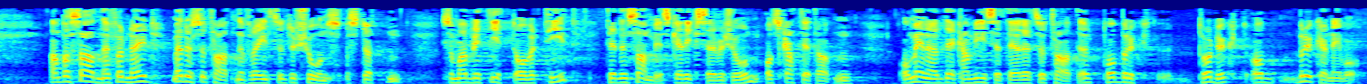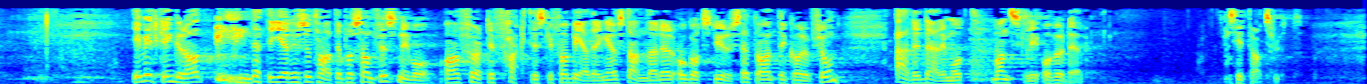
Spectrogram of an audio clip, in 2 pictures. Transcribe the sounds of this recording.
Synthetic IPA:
ʔɑmbɑsɑːd̪ən̩æɾfɔɳœʏd̪mɛɾɛsʉlt̪ʰɑːt̪ənəfɾɑɪnst̪ɪt̪ʉʂuːnsst̪œt̪nsɔmhɑɾblɪt̪ːjɪt̪ʰːoːʋəʈʰiːd̪t̪ʰɪld̪ɛnsɑmbɪ̰skəɾɪksɾɛʋɪʂuːnn̩ɔskɑt̪ːɛt̪ʰɑːt̪n̩ | ʔɔmeːnəɾɑt̪̚d̪ɛkʰɑnʋiːsət̪ʰɪlɾɛsʉlt̪ʰɑ̰ːt̪ə̰ɾpʰɔbɾʉpʰɾʊd̪ʉkt̪ʰɔbɾʉːkəɳɪʋo̰ː | ɪʋɪlkənɡɾɑːd̪d̪ɛt̪ːəjiːɾːɛsʉlt̪ʰɑːt̪əpʰɔsɑmfʉnsnɪʋoːɔhɑːɾføːʈ̚ʈɪlfɑkt̪ɪskəfɔɾbeːd̪ɾɪŋəɾɑst̪ɑnd̪ɑɖəɾʔɔɡɔt̪st̪yːɾəsɛt̪ːɔɑnt̪ɪkʊɾʉpʂuːnʔæɖɛd̪æɾɪmuːt̪ʋɑnskəlɪ̰ʔɔ̰ʋʉɖḛːɾə | sɪt̪ʰɑ̰ːt̪slʉ̰t̪ː

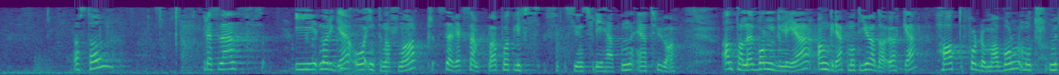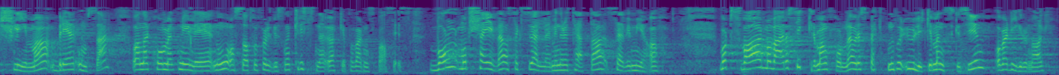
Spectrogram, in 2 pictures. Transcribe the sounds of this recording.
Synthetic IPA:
ɑst̪ʰɔlm | pʰɾɛsɪd̪ɛnt̪ | ɪnɔɾɡəʔɔɪnt̪əɳɑʂʊnɑːlt̪seːɾʋɪɛksɛmplɑpʰɔɑt̪lɪfsː | yːnsfɾiːɦeːt̪n̩ɛ̰t̪ʰɾʉːɑ̰ | ʔɑnt̪ɑːləʋɔlɡ̪əlɪəʔɑŋɡɾeːpmuːt̪jøːd̪ɑ̰ʔøːkə | hɑːt̪fɔɖɔmɑʋɔlːmuːt̪mʉʂliːmɑbɾeːɾʔʊmsæɪʔɔɛnæɾkʰoːmɛlt̪nyːlɪnuːɔsɔɑt̪fɔɾfœlɡəlsn̩ɑʋkʰɾɪst̪nəʔøːkəɾpʰɔʋæɖn̩sbɑ̰ːsɪ̰s | ʋɔlːmuːt̪ʂæɪʋəɔsɛksʉɛlːəmɪnʊɾɪt̪ʰeːt̪ɑɾseːɾʋɪmyːə̰ʔɑʋ | ʋɔʈsʋɑːɾmɔʋæːɾəɔsɪkɾəmɑŋːfɔlːəɔɾɛspɛkt̪nfɔɾʔʉːlʏkəmɛnːəskəsyːnʔɔʋæɖiːɡɾʉnlɑːɡ

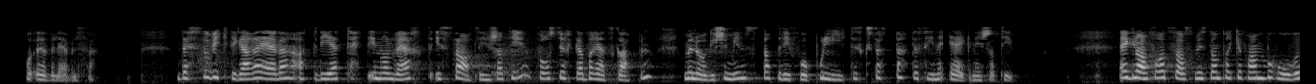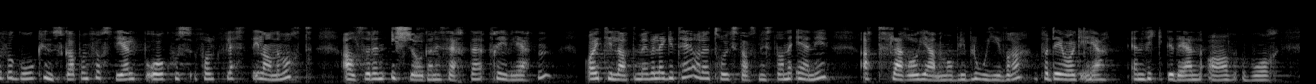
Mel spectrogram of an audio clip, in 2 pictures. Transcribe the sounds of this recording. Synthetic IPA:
ɔʔøːʋəlḛːʋəlsə | d̪ɛst̪ɔʋɪkt̪ɪɡəʁəɛd̪ɛɑ̰t̪d̪ɪæʁt̪ʰɛt̪ːɪnʋɔlʋeːʁt̪ɪst̪ɑːt̪lɪnɪʃɑt̪ʰiːʋfɔʁɔst̪ʏʁkɑbəʁeːd̪skɑːpənmɛnoːɡɪçːəmɪnst̪ɑt̪d̪ɪfoːʁpʰʊliːt̪ɪskst̪œt̪ːət̪ʰɪlsiːnəʔeːɡnɪnʂɑt̪ʰḭːʋ | ɛɡlɑːfɔʁɑt̪st̪ɑːt̪smɪnɪst̪əʁnt̪ʰʁɛkːəfʁɑmbəɦuːʋəfɔʁɡuːkʰʉnskɑːpɔmfœʁst̪əjɛlpoɡhʊsfɔlkflɛst̪ɪlɑnːəʋɔʁt̪ʔɑ̰lt̪sɔd̪ɛnɪʃːəɔʁɡɑnɪseːʁt̪əfʁiːʋɪlɪheːt̪n̩ | ʔɔ̰ɛɡ̚t̪ʰɪlːɑːt̪əmɛːɡɔlɛɡːət̪ʰɪlɔd̪ɛt̪ʰɾuːɛɡst̪ɑːt̪smɪnɪst̪əʁənæʔeːnɪʔɑt̪flæːɾəoːɡjæːʁnəmɔbliːbluːjiːʋəʁəfɔɖɛoːɡɛʔɛnʋɪkt̪ɪd̪eːlɑʋʋoːʁ

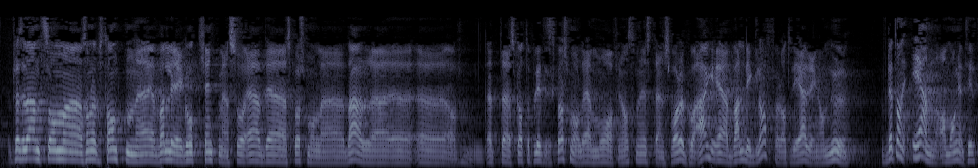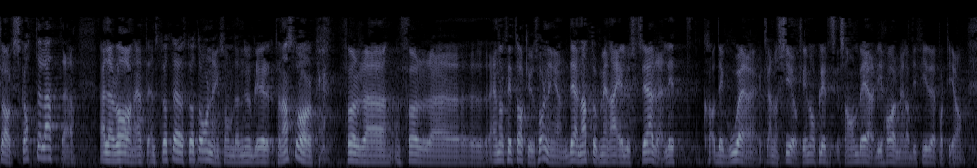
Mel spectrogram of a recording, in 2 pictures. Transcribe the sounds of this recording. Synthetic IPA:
pʰɾɛsɪd̪ɛnt̪sɔmsɔmɾɛpɾəsn̩t̪ɑnt̪n̩ɛʋɛld̪ɪɡɔt̪ːçɛnt̪mɛsɔɛɖɛspœʂmoːləd̪æːɾ | ɛ̰t̪skɑt̪ːəpʊliːt̪ɪskspœʂmoːld̪ɛmɔfɪnɑnsmɪnɪst̪əɳsʋɑːɾəpʰɔɛɡɛʋæld̪ɪɡlɑːfɔɾɑt̪ɾɛjeːɾɪŋɑnʉː | fɔɖɛt̪ːnʔɛːnɑ̰ʋmɑŋːət̪ʰɪlt̪ʰɑːkskɑt̪ːəlɛt̪ːə̰ | ʔɛ̰lːəɖɑɛt̪ɛ̰nst̪œt̪ːəst̪œt̪ːəɔɖɳɪŋsɔmd̪ɛnʉːblɪɾt̪ʰɪlnæst̪əoːɾ | fɔɾfɔɾ | ɛ̰nɑʋt̪ʰɪlt̪ʰɑːkɪhʉːt̪hɔld̪nɪŋənd̪ɛnæt̪ːʊpmɛnæɪlʉst̪ɾeːɾəlɪt̪ː | kʰd̪ɛɡuːəɛnæʂiːɔkʰliːmɑpʰʊliːt̪ɪ̥skəsɑmːɑɾbeɪəʋɪɦɑɾmɛlːɑmd̪ɪfiːɾəpʰɑʈʰḭːɑ̰n

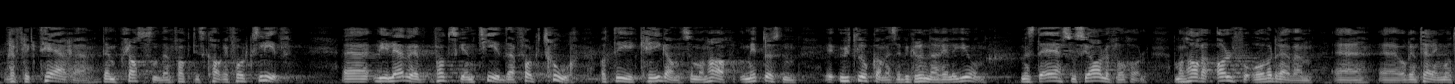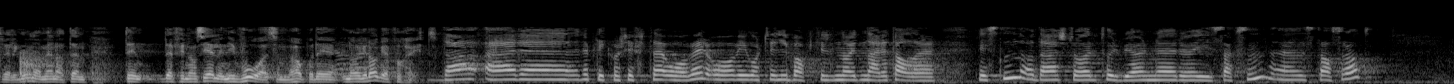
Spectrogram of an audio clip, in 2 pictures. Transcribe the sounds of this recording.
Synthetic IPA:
ɾɛflɛkt̪ʰeːɾəd̪ɛnpʰlɑsn̩d̪ɛnfɑkt̪ɪskhɑːɾɪfɔlksliːʋ | ʋɪleːʋəɾfɑk̚t̪ɪskɪɛnt̪ʰiːd̪̚dːæɾfɔlkt̪ʰɾuːɾɑt̪̚d̪ɪkʰɾiːɡɑnsɔmːɑnɦɑɾɪmɪt̪ːœst̪n̩ | ʔʉːt̪lʊkːɑnəsɛɪpɔɡɾʉnɑɾɛlɪɡɪuːn | mɛnsd̪ɛɛɾsʊsɪɑːləfɔɾhɔ̰lː | mɑnɦɑɾɛnɑlfɔɾʔoːʋəɖɾeːʋən | ɔɾɪənt̪ʰeːɾɪŋmʊːt̪ɾɛlɪɡɪuːnəmeːnəɾɑt̪d̪ɛnd̪̥ɛnd̪ɛfɪnɑnsɪɛlːənɪʋoːəsɔmʋɪlhɑːɾpʰɔd̪ɛnɔɾɡəd̪ɑːɡæɾfɔɾhœʏt̪d̪ɑæɾɾɛpʰlɪkːʊʂɪft̪əoːʋəɾɔʋɪɡoːʈʰɪlbɑːkə̥t̪ʰɪlnɔːɪd̪næːɾət̪ʰɑlːə | lɪst̪nɔd̪æːʂʈoːɾt̪ʰʊɾbjøːɳɾøːiːsɑksnst̪ɑːt̪sɾoːd̪

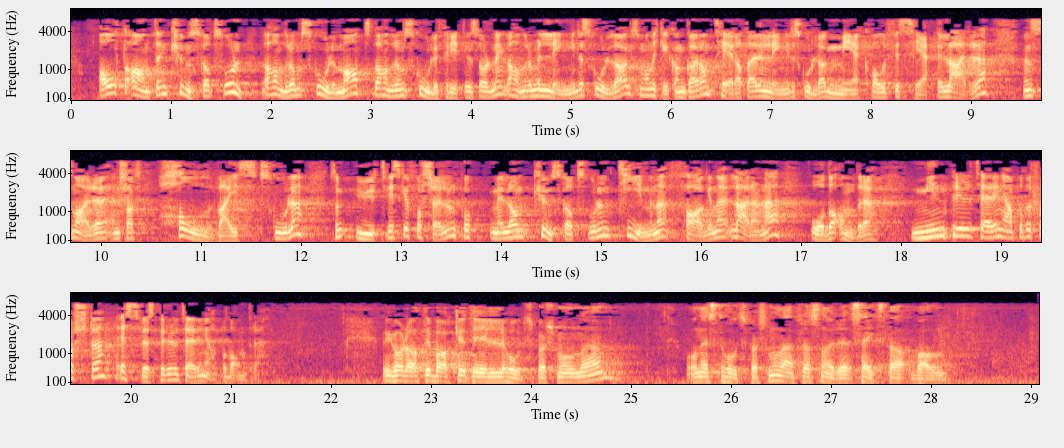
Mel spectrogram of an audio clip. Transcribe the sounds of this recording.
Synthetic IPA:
ɑlt̪ɑːnt̪ɛnkʰʉnskɑːpskuːlnd̪ɛhɑnd̪ləɾɔmskuːləmɑːt̪d̪ɛhɑnd̪əɾɔmskuːləfɾiːt̪ɪːd̪sɔɾɖnɪŋd̪ɛhɑnd̪əɾɔmɛnlɛŋɾəskuːləd̪ɑːɡsɔmːɑnɪkːəkʰɑnɡɑɾɑnt̪ʰeːɾəɑt̪̚d̪ɛæɾɛnlɛŋɾəskuːld̪ɑːɡmeːɾkʰʋɑlɪfɪsḛːʈəlæ̰ːɾəɾə | mɛnsnɑːɾəɾəʔɛnʂɭɑks | hɔlʋæ̰ɪsːkuːlə | sɔmʉːt̪ʰʋɪskəɾfɔʂɛln̩pʰɔmɛlːɔmkʰʉnskɑːpskuːlən̩t̪ʰiːmənəfɑːɡənəlæːɾæɳəɔd̪ɛʔɑnd̪ɾəmɪnpʰɾɪʊɾɪt̪ʰeːɾɪŋæɾpʰɔd̪ɛfœʂʈəɛsʋeːspʰɾɪʊɾɪt̪ʰeːɾɪŋæ̰ɾpʰɔd̪ɛ̰ɑ̰nd̪ɾə̰ | ʋʔɪ̰ɡoːɖɑt̪ʰɪlbɑːkət̪ʰɪlhuːʋəd̪spœʂmoːlənə | ʔɔ̰nɛst̪əhuːʋəd̪spœʂmoːlæɾfɾɑsnøɾəsæɪɡst̪ɑʋɑ̰ːlən

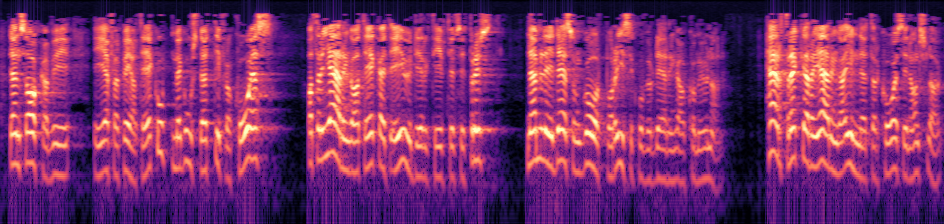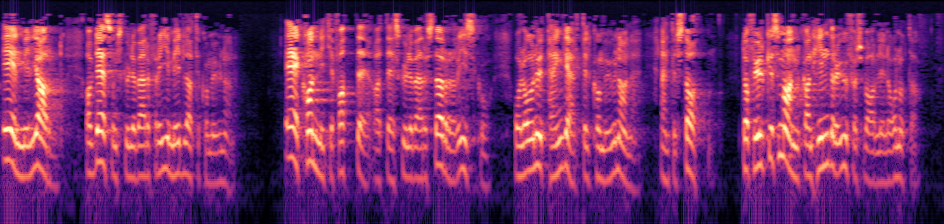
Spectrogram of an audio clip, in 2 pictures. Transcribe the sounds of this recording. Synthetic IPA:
d̪̥ɛnsɑːkɑʋɪ | ɪɛfæɾpeːhɑɾt̪ʰeːkʊpːmɛɡuːst̪œt̪ːəɪfɾokʰoːɛs | ɑt̪ɾɛjeːɾɪŋɑɑt̪ʰeːkɑæɪt̪eːʉːd̪ɪɾɛk̚t̪ʰiːʋt̪ʰɪlsɪt̪̚bɾʏst̪ | nɛmlɪd̪ɛsɔmɡoːɾpʰɔɾɪsɪkʊʋʉɾɖ̪eːɾɪŋɑʋkʰʊmʉːnɑ̰n | hæːɾt̪ʰɾɛkːəɾɛjeːɾɪŋɑɪnːɛt̪ːəɾkʰoːɛsiːnɑnslɑ̰ːɡeːnmɪlɪɑɾd | ɑʋd̪ɛsɔmskʉlːəʋæːɾəfɾiːəmɪd̪lɑɾt̪ʰɪlkʰʊmʉːnɑnə | ɛɡ̚kʰɑnɪçːəfɑt̪ːəɑt̪̚d̪ɛskʉlːəʋæːɾəst̪œrəɾɪsɪ̥kʊ | ɔloːnəʉːt̪̚pʰɛŋːəɾt̪ʰɪlkʰʊmʉːnɑnə | ɛnt̪ʰɪlst̪ɑːt̪n̩ | d̪̥ɔfʏlkəsmɑnkʰɑnhɪnd̪ɾəʉːfɔʂʋɑːɾlɪloːnʊp̚t̪ʰɑ̰ːɡ̥

